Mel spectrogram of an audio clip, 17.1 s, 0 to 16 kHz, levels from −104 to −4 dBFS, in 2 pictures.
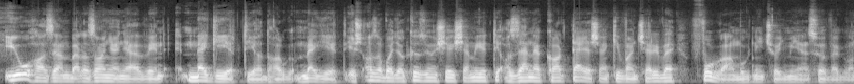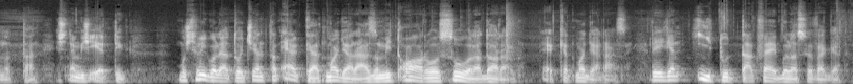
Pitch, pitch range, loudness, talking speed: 100 Hz, 90-115 Hz, -17 LUFS, 185 wpm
